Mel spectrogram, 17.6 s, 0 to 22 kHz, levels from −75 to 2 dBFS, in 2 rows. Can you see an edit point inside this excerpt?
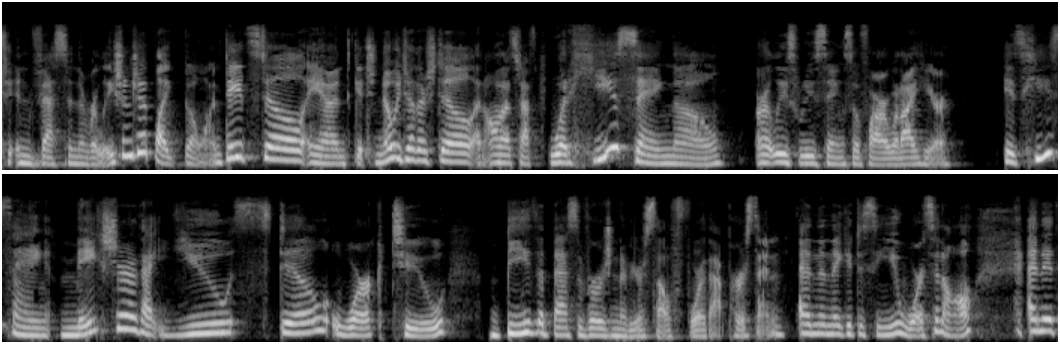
yes; 2 cuts; at 4.5 s, 15.4 s

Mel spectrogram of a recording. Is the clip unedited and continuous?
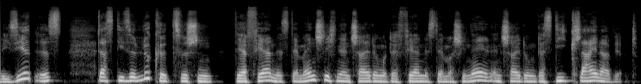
no; 2 cuts; at 1.0 s, 2.2 s

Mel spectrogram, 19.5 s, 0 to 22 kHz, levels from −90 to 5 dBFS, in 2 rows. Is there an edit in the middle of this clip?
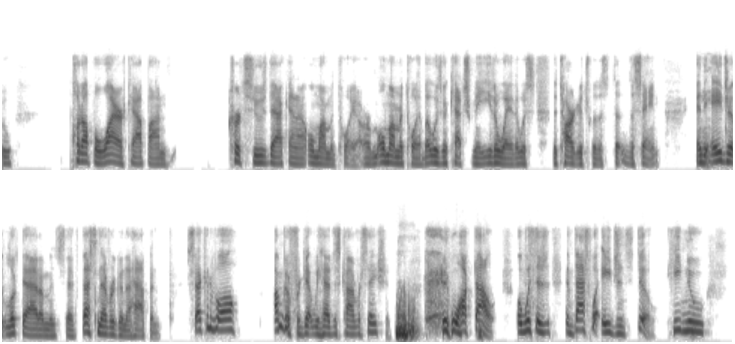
yes; 1 cut; at 10.7 s

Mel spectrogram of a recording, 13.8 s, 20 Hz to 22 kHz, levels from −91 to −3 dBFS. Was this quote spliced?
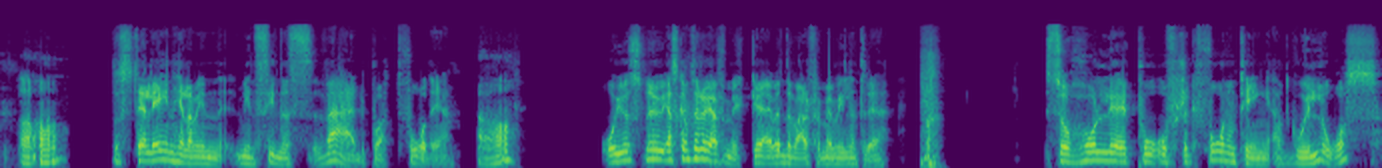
no; 0 cuts

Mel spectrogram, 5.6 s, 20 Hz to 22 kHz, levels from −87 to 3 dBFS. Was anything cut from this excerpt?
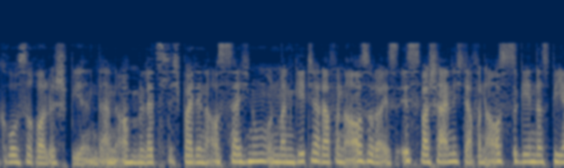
no; 0 cuts

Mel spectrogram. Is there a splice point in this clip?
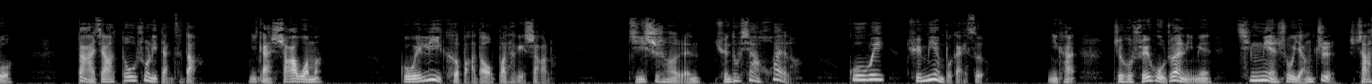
no; 0 cuts

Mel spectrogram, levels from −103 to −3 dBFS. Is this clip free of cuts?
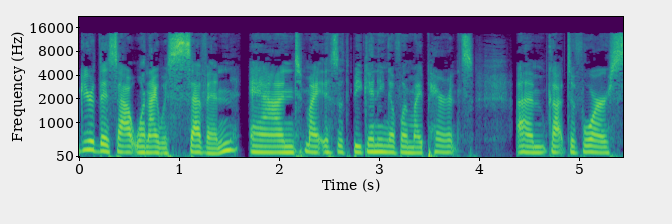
yes; 0 cuts

